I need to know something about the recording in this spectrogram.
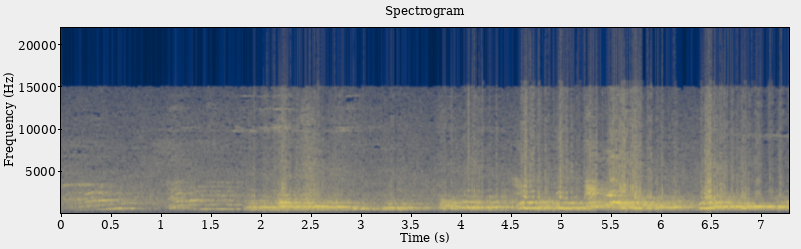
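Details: Several dogs calling together, with overlapping drawn-out tonal howls that slide up and down, mixed with sharp yips and barks, growing louder and denser after the first two seconds.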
